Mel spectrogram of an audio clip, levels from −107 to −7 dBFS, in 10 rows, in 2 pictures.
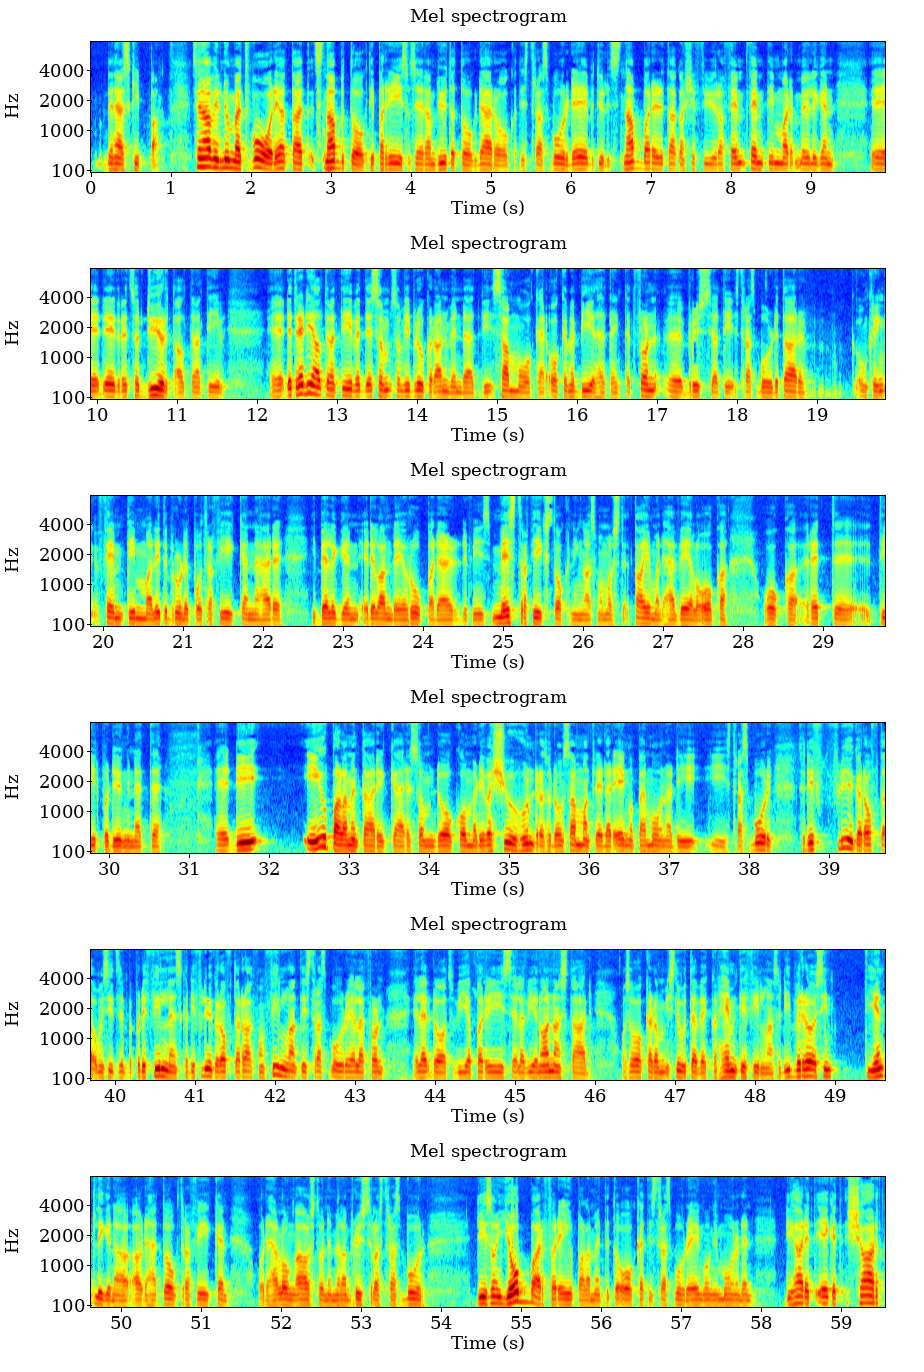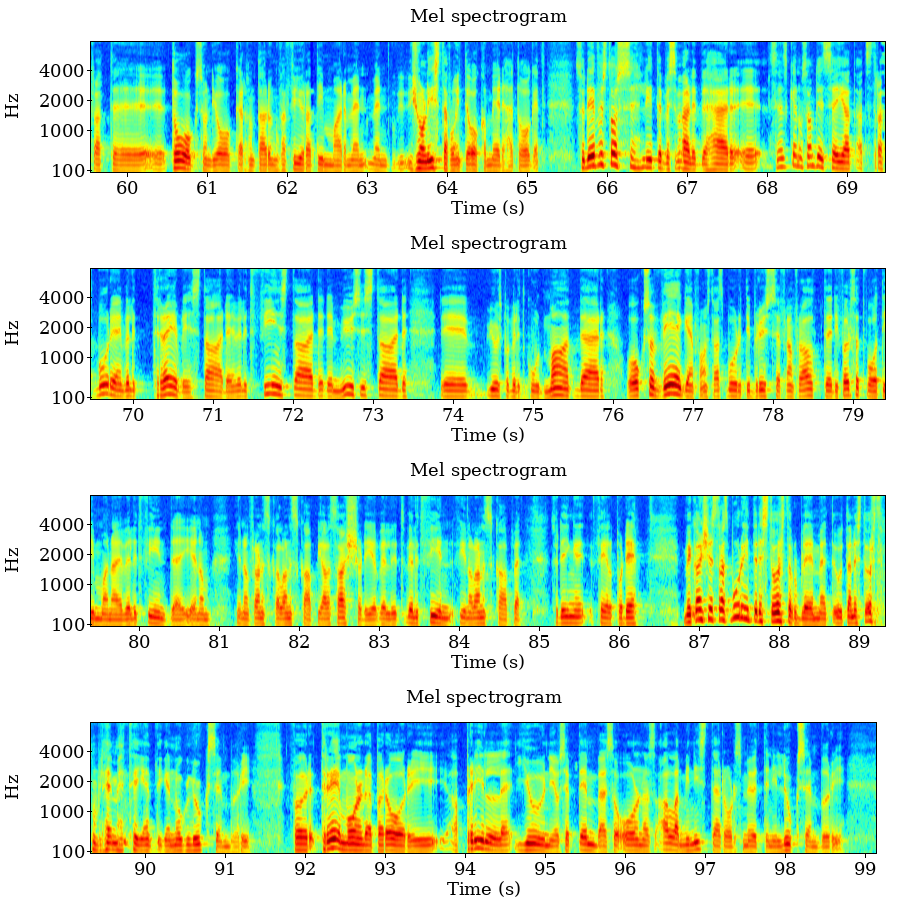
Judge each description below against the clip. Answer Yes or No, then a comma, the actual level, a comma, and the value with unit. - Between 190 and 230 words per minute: Yes, fast, 195 wpm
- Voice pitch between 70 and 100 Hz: No, low, 125 Hz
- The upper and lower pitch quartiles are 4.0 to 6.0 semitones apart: No, average, 3.0 semitones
